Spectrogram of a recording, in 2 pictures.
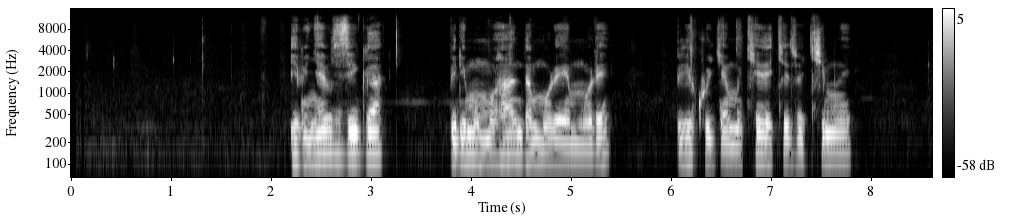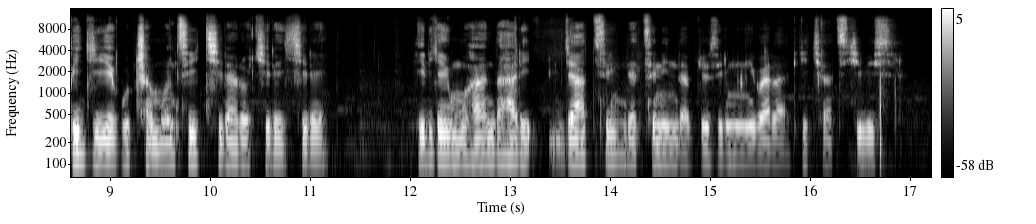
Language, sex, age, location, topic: Kinyarwanda, male, 18-24, Kigali, government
